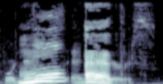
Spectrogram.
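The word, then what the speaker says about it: моэд (מועד): Слово «знамение» на иврите — это «моэд». Оно произносится как «моэд».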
